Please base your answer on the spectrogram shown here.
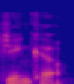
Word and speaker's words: JNCO: to talk about is jnco jeans jnco yeah pronounced jeno you know those jeans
